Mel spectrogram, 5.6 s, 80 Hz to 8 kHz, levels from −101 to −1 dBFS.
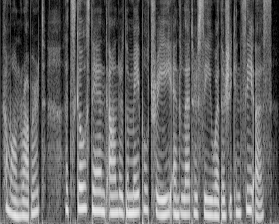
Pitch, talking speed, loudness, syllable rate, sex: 225 Hz, 205 wpm, -17 LUFS, 4.6 syllables/s, female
